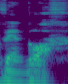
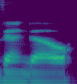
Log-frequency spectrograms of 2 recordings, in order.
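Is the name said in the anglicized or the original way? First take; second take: original; anglicized. First: The name is said in the original way. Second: The name is said in the anglicized way. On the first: The speaker calls it right. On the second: The speaker calls it wrong.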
